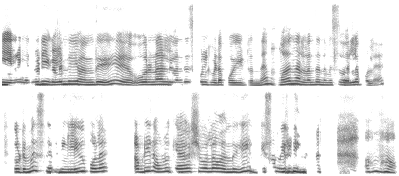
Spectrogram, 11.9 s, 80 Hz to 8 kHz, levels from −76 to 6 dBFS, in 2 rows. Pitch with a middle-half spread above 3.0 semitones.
Yes: average, 4.6 semitones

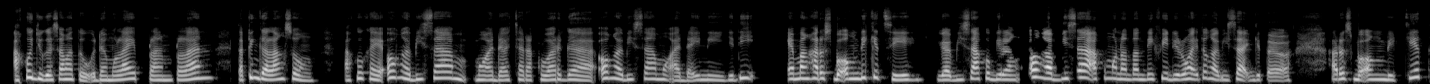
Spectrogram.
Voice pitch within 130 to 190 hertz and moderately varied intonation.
No: high, 230 Hz; average, 4.3 semitones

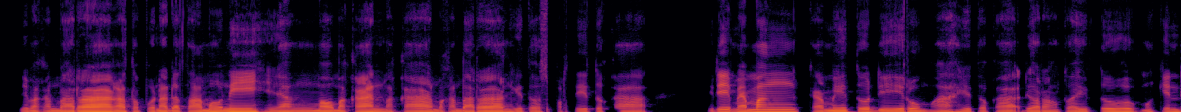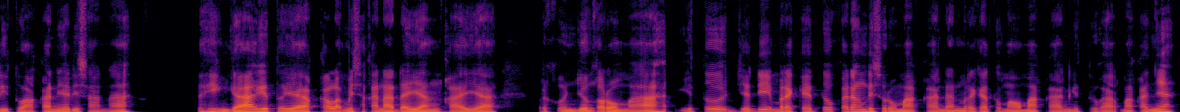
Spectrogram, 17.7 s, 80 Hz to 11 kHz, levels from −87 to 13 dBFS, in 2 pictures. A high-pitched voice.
No: low, 120 Hz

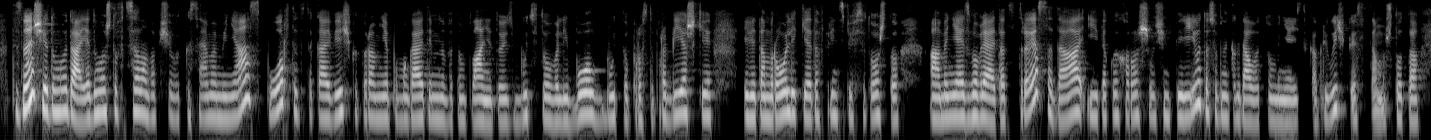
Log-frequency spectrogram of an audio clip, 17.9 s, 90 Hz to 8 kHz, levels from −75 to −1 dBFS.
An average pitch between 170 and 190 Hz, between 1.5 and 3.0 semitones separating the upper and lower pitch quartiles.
Yes: medium, 185 Hz; narrow, 2.4 semitones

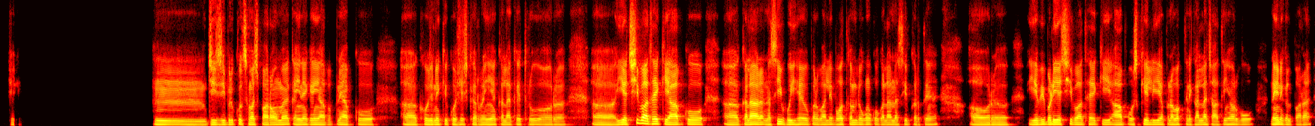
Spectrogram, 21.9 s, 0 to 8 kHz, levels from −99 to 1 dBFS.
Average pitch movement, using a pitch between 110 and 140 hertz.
No: narrow, 1.8 semitones; low, 120 Hz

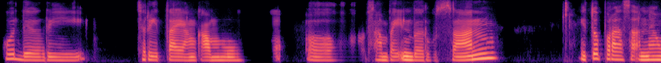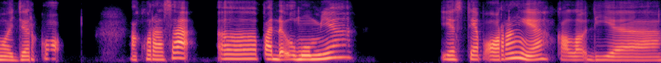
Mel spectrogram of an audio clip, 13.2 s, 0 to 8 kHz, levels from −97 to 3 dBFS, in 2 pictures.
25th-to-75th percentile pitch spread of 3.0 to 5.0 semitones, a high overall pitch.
No: average, 4.6 semitones; medium, 175 Hz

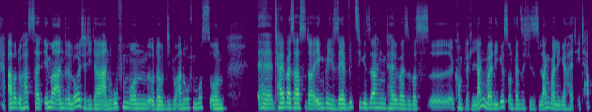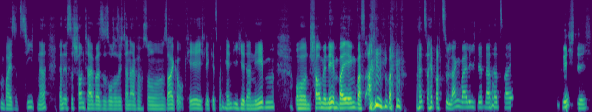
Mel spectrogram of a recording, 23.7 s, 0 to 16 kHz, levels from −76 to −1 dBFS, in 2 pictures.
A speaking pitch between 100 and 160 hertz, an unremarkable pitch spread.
Yes: medium, 140 Hz; average, 3.4 semitones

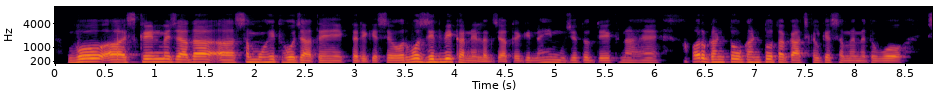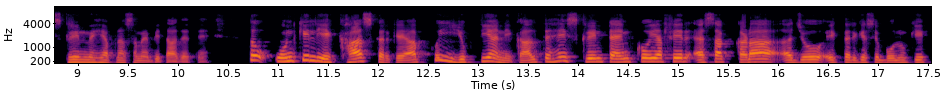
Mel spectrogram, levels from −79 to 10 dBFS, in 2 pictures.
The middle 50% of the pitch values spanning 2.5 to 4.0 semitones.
No: average, 4.5 semitones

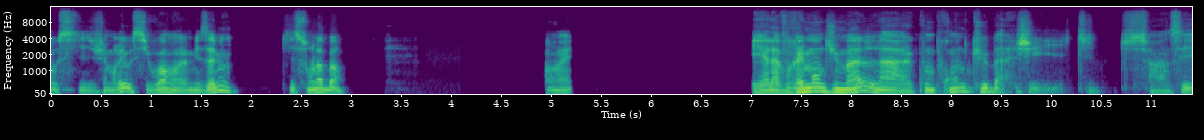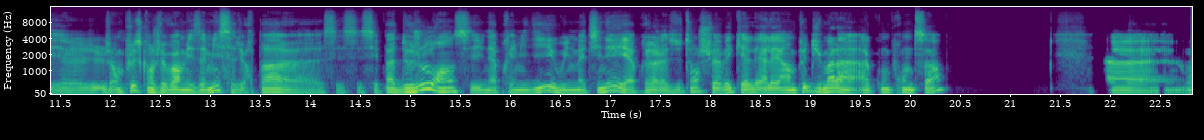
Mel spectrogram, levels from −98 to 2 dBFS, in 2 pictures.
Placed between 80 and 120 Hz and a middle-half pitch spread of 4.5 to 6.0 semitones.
Yes: low, 105 Hz; average, 4.8 semitones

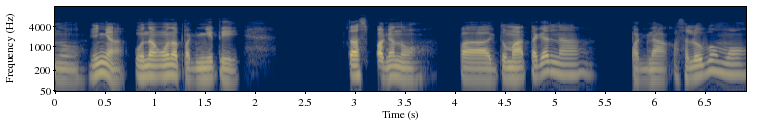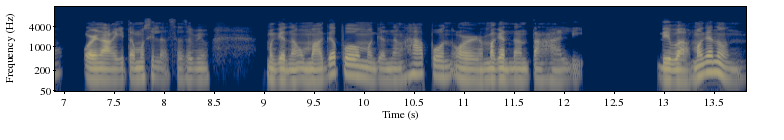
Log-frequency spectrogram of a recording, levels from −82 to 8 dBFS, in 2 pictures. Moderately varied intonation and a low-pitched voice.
Yes: average, 4.2 semitones; low, 115 Hz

